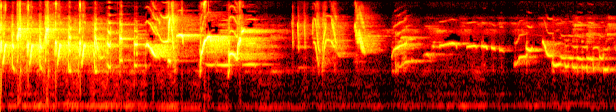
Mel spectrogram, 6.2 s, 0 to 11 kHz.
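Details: Fantail (srikatan kipas), a loud, freely singing champion bird used as training material for songbirds. Rapid burst of sharp chirps and ringing whistled notes for about 2.5 seconds, then softer scattered whistles and short rising slurs.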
